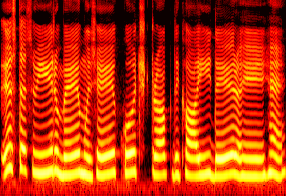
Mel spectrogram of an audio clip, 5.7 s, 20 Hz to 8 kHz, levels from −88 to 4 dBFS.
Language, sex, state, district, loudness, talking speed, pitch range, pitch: Hindi, female, Madhya Pradesh, Katni, -11 LUFS, 105 wpm, 240-270 Hz, 250 Hz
